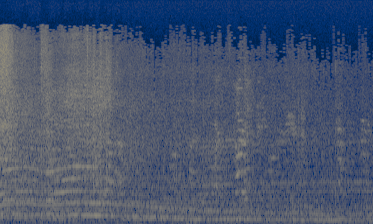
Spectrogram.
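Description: Race cars in a front-wheel-drive heat race at Crossville Speedway drone continuously as they finish under the checkered flag, engine noise blending in a dense roar with tire sounds, while a PA announcer talks over it.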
